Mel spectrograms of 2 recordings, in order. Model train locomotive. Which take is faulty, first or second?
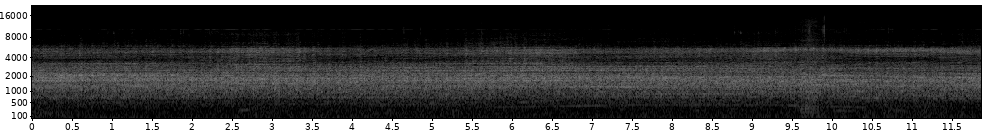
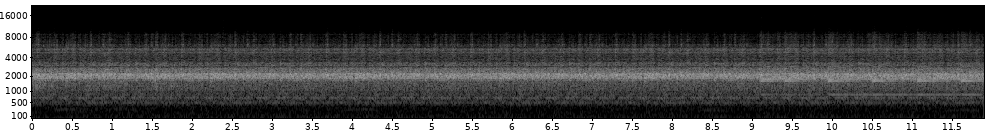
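second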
